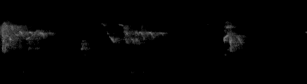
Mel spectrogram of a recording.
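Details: Blue jay (Cyanocitta cristata), a recovering rescued female, gives her first imitation: an American robin's alarm call of harsh, high, scratchy bursts, three about a second apart with brief chips between; mimicry.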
